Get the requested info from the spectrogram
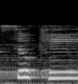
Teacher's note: ಸುಖಿ ಕಿ ಇಲ್ಲಿ ಮಹಾಪ್ರಾಣ ದೀರ್ಘ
